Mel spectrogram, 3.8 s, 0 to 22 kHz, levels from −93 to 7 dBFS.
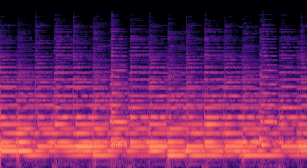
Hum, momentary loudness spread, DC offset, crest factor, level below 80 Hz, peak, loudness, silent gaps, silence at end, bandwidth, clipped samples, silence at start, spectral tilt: none; 3 LU; under 0.1%; 12 dB; -56 dBFS; -6 dBFS; -18 LUFS; none; 0 s; 11.5 kHz; under 0.1%; 0 s; -4.5 dB/octave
